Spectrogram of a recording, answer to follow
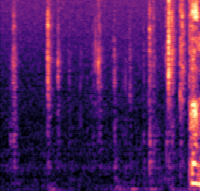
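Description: A few faint computer keyboard keystrokes, short separate clicks, with a man's voice starting right at the end.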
